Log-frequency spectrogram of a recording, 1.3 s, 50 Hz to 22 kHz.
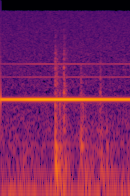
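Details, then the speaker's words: Uniden Uniace 100 CB27/81 UK FM CB radio after capacitor replacement, receive test with 100 µV from the signal generator: a steady test tone with a faint buzzy edge and clicks sounds marginal. IF stage suspected out of alignment, to be gone through next. "it sounds like it's a bit [Laughter] out not really very marginal I'll go through the I'm going to go through the if next because it just doesn't sound right"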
